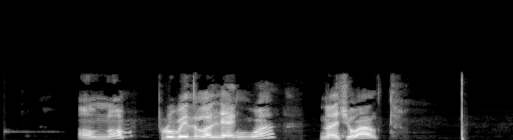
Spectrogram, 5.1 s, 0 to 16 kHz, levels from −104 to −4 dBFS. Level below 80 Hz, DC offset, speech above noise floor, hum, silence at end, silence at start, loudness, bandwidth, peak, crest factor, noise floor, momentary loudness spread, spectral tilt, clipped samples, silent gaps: -70 dBFS; under 0.1%; 66 dB; none; 1.4 s; 0.8 s; -17 LUFS; 7.6 kHz; 0 dBFS; 18 dB; -82 dBFS; 13 LU; -4 dB/octave; under 0.1%; none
